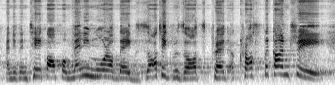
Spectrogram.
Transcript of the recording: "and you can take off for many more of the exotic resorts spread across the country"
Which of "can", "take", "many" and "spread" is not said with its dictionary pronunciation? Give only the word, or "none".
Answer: none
